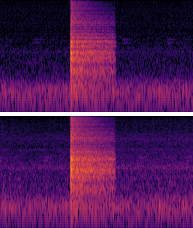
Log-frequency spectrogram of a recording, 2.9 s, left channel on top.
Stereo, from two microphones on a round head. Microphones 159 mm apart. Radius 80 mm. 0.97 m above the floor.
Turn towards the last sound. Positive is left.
turn(degrees=-45)  # may be behind; listen again after turning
